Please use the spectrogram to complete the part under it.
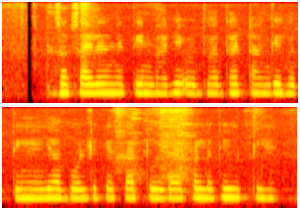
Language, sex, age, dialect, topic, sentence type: Hindi, female, 51-55, Awadhi Bundeli, agriculture, statement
